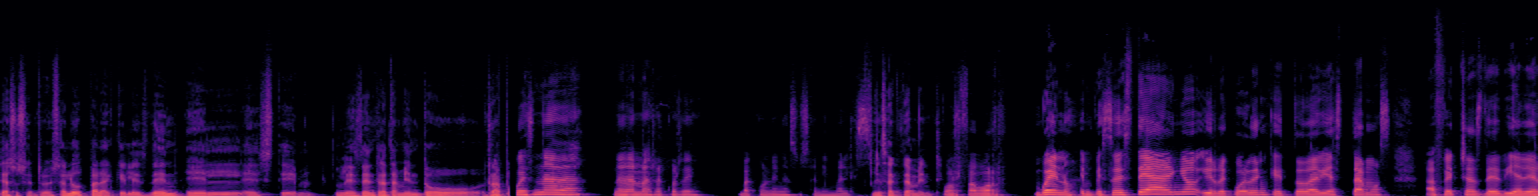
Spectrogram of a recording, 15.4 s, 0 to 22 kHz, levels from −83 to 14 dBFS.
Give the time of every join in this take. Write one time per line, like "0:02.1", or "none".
0:05.1
0:10.8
